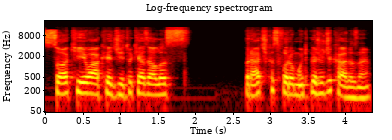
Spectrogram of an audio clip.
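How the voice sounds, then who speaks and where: In a very clean recording with a silent background, a normal speaking voice moves at a fairly quick pace with fairly even intonation. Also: man. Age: 20s. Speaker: university engineering student. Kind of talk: interview, casual.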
